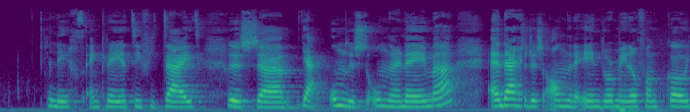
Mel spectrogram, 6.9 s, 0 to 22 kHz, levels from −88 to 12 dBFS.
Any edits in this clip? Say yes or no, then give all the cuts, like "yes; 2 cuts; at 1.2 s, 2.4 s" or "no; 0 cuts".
yes; 2 cuts; at 2.3 s, 5.2 s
